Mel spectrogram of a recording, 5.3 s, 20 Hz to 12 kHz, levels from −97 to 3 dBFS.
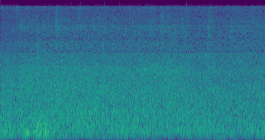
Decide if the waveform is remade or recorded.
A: remade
